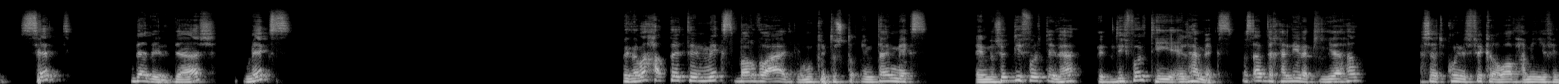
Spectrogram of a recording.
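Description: Lost LE Audio frames: the Bluetooth link dropped audio at 0.39–0.41 s, 8.21–8.29 s and 12.51–12.54 s. The LC3 decoder filled each gap by reusing the last spectrum with random signs, so each gap becomes a brief noisy smear. The middle one breaks into several short bursts, the longest about 15 ms.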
